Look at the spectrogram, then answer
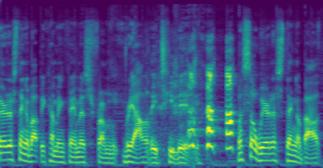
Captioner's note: laughing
